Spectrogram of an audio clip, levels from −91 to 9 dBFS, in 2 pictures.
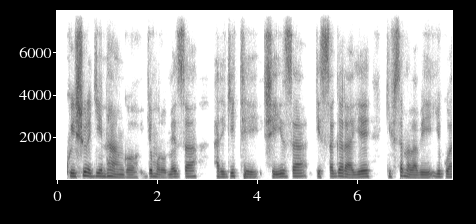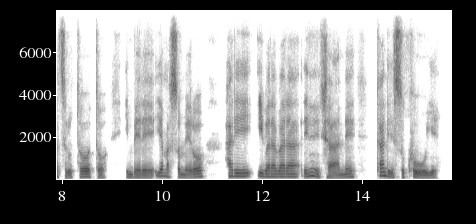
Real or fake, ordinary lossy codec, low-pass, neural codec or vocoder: real; Opus, 16 kbps; 7.2 kHz; none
